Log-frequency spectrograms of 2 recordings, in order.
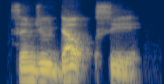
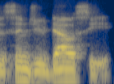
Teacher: you gotta have that glottal stop right at the w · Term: glottal w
